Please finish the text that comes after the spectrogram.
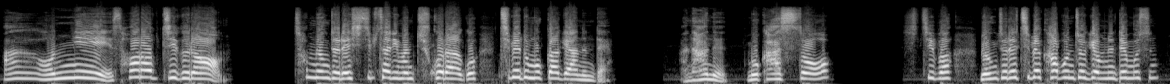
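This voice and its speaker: A woman voicing a meddling aunt-in-law who talks in a drawn-out, whiny way. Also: high voice, dry recording, studio quality, voice pushed up, lightly acted.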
